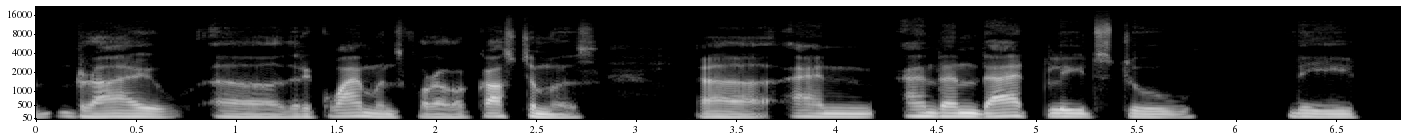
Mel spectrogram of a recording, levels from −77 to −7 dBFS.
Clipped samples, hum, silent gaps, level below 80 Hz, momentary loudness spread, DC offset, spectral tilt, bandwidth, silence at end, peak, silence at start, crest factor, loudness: under 0.1%; none; none; -48 dBFS; 9 LU; under 0.1%; -7 dB/octave; 14 kHz; 0.2 s; -6 dBFS; 0 s; 18 dB; -25 LUFS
